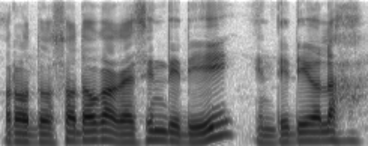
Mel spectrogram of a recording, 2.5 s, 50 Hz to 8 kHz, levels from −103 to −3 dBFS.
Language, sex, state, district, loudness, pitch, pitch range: Chakma, female, Tripura, Dhalai, -18 LUFS, 130 Hz, 110-135 Hz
